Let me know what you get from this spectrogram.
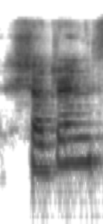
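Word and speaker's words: Chödrön: And I always say her last name wrong, but it's Chodron, C H O D R O N, Pema Chodron.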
